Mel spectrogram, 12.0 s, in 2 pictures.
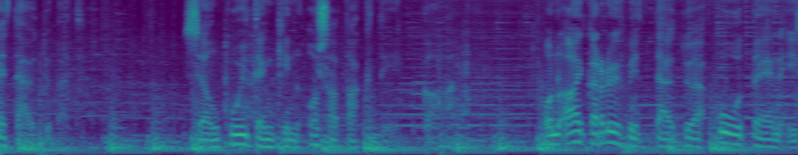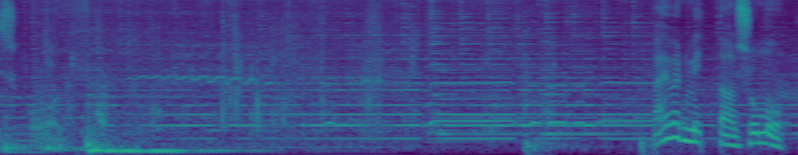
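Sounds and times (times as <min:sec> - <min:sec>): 
galloping hooves of cavalry horses: 0:00.7 - 0:11.0
speech: 0:01.4 - 0:03.5, 0:04.1 - 0:06.6, 0:10.9 - 0:11.9
cavalry horses neighing: 0:06.3 - 0:10.8.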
